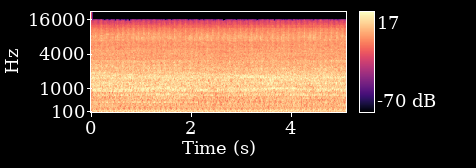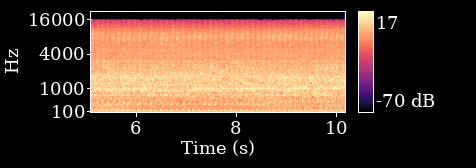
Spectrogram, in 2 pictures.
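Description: Honda VTX1800 Retro's 1,795 cc V-twin idling steadily through its stock exhaust pipes.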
